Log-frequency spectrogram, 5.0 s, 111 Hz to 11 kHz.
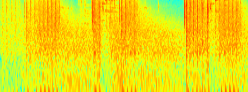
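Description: An SAW light machine gun fires in Battlefield 6, in three loud sustained bursts of rapid rounds separated by short pauses.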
